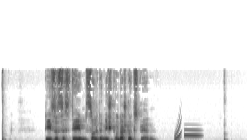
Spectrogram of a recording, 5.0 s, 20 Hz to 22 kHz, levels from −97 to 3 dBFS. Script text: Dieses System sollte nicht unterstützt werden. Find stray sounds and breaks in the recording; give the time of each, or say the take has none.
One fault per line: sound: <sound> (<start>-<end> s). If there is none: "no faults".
sound: chirp (3.5-4.1 s)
